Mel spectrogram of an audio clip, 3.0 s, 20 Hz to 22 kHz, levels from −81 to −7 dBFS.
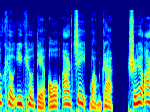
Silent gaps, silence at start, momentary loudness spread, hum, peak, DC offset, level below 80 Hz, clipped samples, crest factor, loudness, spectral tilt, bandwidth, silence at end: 2.27-2.55 s; 0 s; 6 LU; none; -8 dBFS; under 0.1%; -48 dBFS; under 0.1%; 12 dB; -20 LUFS; -5.5 dB/octave; 16 kHz; 0 s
